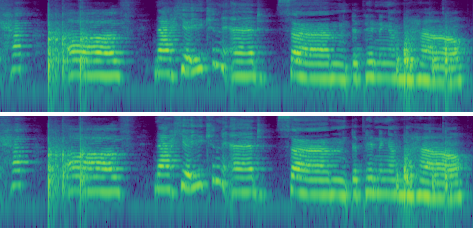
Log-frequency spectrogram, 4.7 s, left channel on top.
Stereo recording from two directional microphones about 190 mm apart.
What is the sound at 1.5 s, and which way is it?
Speech, 35° right (ahead or behind).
